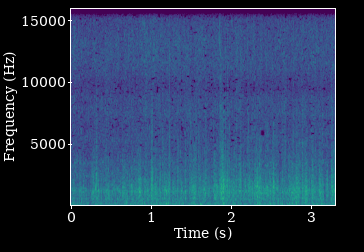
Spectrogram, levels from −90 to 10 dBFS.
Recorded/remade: recorded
